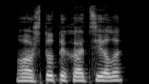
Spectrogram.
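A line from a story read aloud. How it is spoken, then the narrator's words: Interrupting, snorting purr. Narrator (Russian): перебил босс и, хмыкнув, проурчал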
